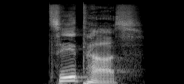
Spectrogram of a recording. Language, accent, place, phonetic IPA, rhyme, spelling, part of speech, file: German, Germany, Berlin, [ˈt͡sɛtas], -ɛtas, Zetas, noun, De-Zetas.ogg
- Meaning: plural of Zeta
